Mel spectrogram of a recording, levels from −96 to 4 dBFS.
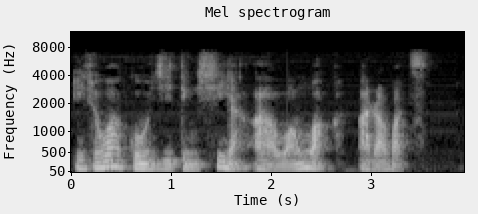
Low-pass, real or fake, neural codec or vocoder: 7.2 kHz; real; none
